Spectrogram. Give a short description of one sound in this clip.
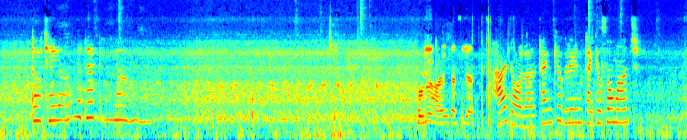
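A young man sings close by.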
